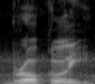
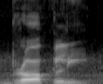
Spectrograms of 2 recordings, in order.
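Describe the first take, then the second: No difference in how they are said.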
